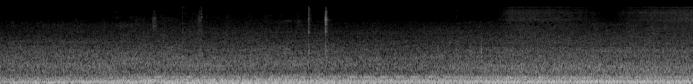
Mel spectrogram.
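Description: Aston Martin Virage Volante's V12 idling steadily, heard from inside the cabin, with a couple of faint clicks.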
